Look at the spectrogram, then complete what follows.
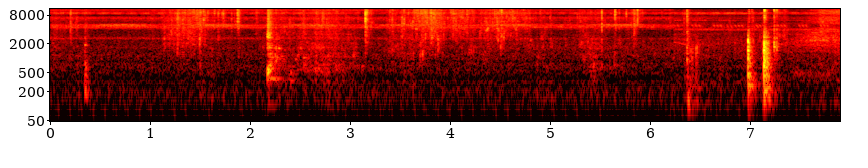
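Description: Dry rustling and crackling of lemongrass stalks being peeled apart by hand, with a few sharp snaps, the loudest about seven seconds in. A steady high chirring of night insects runs throughout.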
